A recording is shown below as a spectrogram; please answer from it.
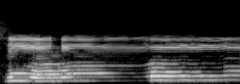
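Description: A man's voice reciting the Quran in melodic tajweed chant, holding long notes. The first phrase trails off about a second in, and the next begins at about one and a half seconds.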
